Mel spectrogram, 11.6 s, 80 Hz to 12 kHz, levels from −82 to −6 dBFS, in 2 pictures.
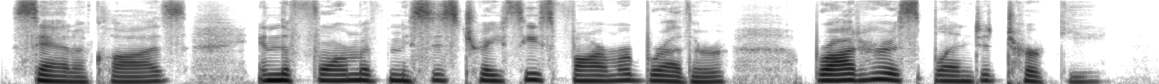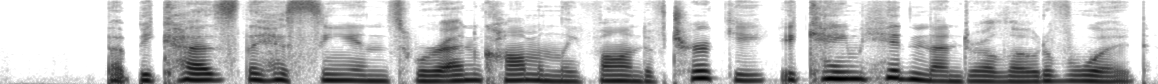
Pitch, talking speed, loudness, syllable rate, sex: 180 Hz, 165 wpm, -18 LUFS, 4.8 syllables/s, female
